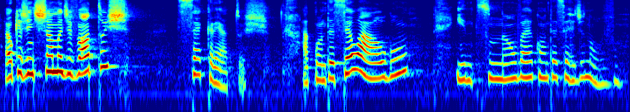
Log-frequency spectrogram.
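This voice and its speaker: A woman pastor from Brazil preaching a sermon to a women's congregation, acting out quoted voices in an animated way. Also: high voice.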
